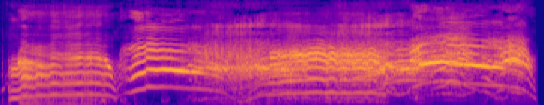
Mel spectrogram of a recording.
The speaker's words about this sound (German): Schließlich fauchte Kuhn auf, sprang hinter sie und Rix hörte nur noch ein einziges unverständliches Gejaule und Geschrei der Katzen.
